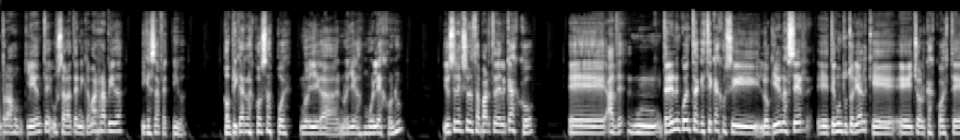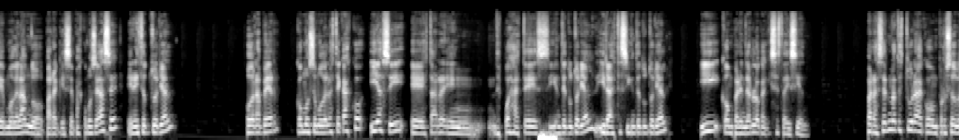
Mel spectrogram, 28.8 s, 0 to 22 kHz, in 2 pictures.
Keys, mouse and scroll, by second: 5.3 middle click, 6.3 scroll up 1, 7.8-8.1 scroll down 1, 8.4 middle click, 21.9 middle click, 25.3 middle click.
